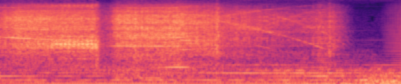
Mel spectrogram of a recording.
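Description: A steady engine drone with a falling whistle-like glide over it, cutting off suddenly just after the end.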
